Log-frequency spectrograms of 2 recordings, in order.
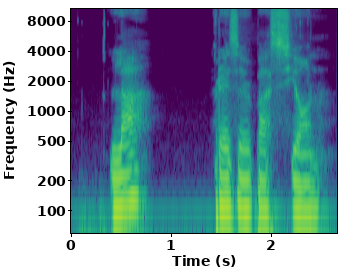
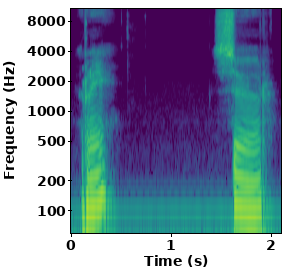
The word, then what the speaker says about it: reservación: It would be la reservación. We have 4 syllables there. Let's count them. We have reservación. La reservación. To say my reservation would simply be mi reservación.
